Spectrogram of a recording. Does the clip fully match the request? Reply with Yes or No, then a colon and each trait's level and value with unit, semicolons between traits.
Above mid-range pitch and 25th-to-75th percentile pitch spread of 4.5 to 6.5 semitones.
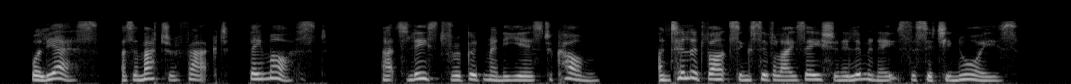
No: high, 210 Hz; average, 3.5 semitones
